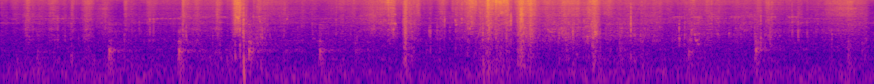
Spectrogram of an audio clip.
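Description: Soft rustling of fabric and gear being handled on a tent groundsheet, with scattered light taps and clicks. The sharpest tap comes about two and a half seconds in, and a cluster of them comes around the middle.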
